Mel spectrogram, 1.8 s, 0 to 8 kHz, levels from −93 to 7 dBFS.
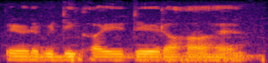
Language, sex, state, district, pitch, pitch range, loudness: Hindi, male, Haryana, Charkhi Dadri, 105 Hz, 105-110 Hz, -14 LUFS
